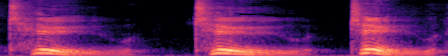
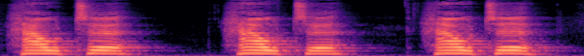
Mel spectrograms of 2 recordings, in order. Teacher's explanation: the second time she says it she says it with more of a weak pronunciation and more of a schwa sound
